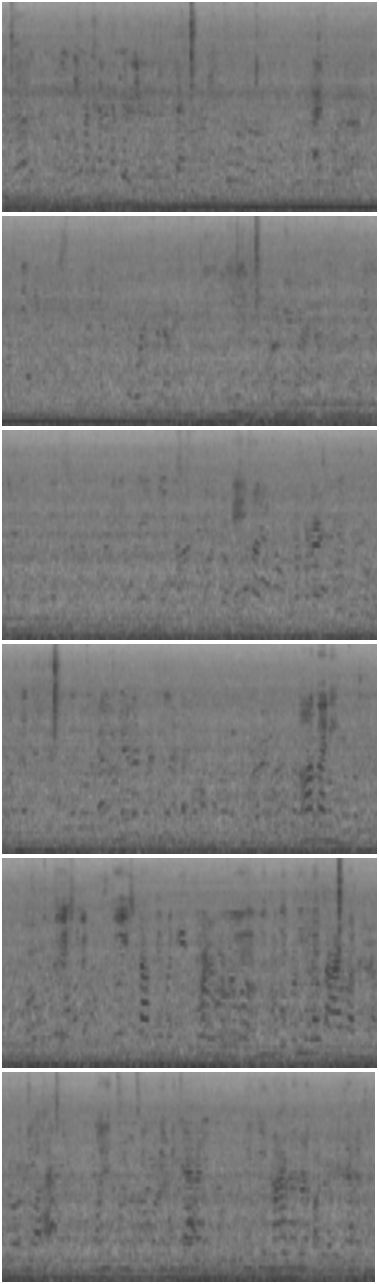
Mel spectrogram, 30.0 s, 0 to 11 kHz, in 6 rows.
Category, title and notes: Soundscapes > Urban
AMB-BusInterior,Engine,Walla-Pokhara,Nepal-16Jul2025-0944H
Interior sound of a long distance bus on a highway road in Nepal. Recorded with iPhone 14 Pro internal microphone.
